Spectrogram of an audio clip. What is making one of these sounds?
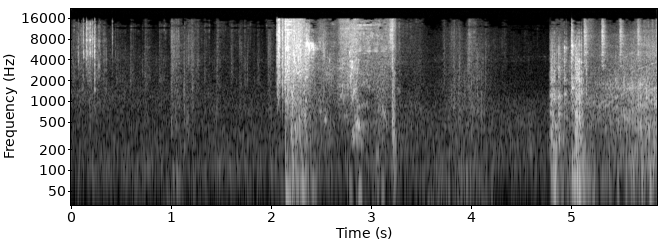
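A helicopter's rotor thumps as it flies.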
